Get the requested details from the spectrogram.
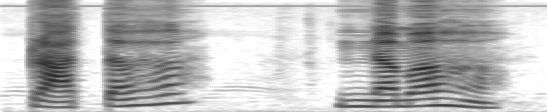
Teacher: यह निशान अक्षर के बाद लगाया जाता है। इसे बोलते समय ह जैसी आवाज आती है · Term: विसर्ग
